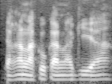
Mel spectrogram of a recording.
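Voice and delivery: put-on soft, low, gentle words to a child. Father gently forgiving his son, soft and low. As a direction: soothe the child softly. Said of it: "saya senyum".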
